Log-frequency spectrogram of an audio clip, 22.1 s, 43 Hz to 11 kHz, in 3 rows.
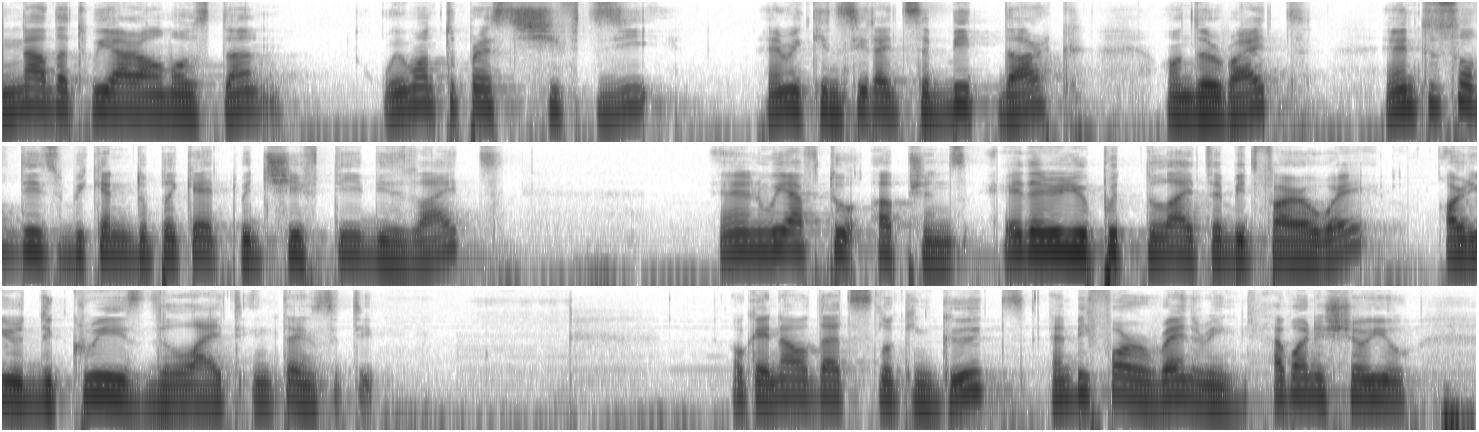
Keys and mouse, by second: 1.1-2.7 middle drag, 3.1 z, 3.6-5.2 drag, 5.2 shift+d, 9.1 shift+z, 12.7 z, 14.5 shift+z, 15.4 g, 16.5 click, 17.0 g, 17.6 z, 18.2 middle drag, 18.5 KP_0, 18.6 shift+z, 21.9 shift+z.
